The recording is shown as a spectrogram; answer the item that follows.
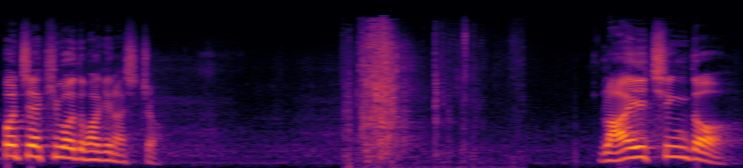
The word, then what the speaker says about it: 라이칭더: 충이라고 부르는데요 그 선거 결과가 나왔습니다 자 당선자는 라이칭더 사승 1성 2성에서 중국으로 라이더라고 읽는데요 자 우선 이 라이 칭가 어떤 인물이냐이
